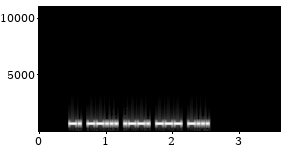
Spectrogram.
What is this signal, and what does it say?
Morse code, heard as a keyed tone, about 36 wpm, 700 Hz. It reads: N7POB
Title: USA Call Signs - 5 Characters - 35wpm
